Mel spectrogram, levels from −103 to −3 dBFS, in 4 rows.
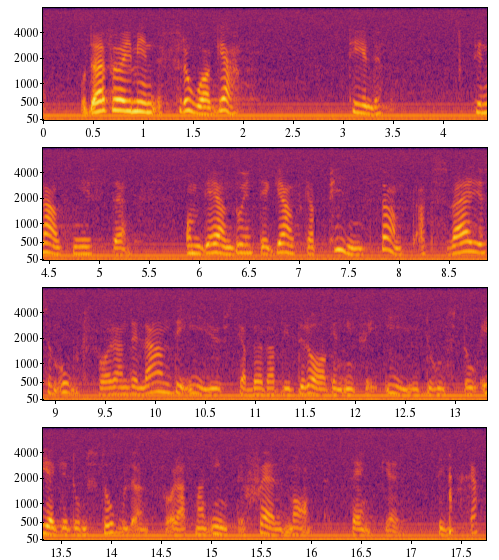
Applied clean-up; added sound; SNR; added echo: none; none; none; none.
